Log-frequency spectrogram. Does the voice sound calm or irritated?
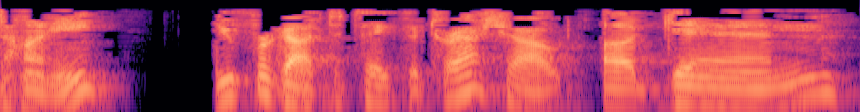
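irritated. The sentence is said with irritation, twisting 'again'. The speaker is annoyed that it keeps happening. "a little irritation in her voice"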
